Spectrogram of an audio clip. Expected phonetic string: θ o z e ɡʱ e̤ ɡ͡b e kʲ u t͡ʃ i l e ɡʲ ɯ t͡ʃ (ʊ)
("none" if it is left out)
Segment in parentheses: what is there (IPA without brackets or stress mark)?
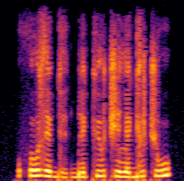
u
